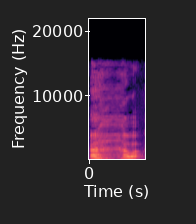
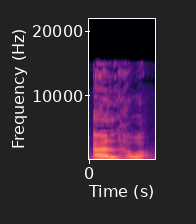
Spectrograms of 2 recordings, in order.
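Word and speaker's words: الهواء: yang ke-13 alhaw Ha Bukan ah Hawa tapi Al Hawa ya udara rabiasar alyadu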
